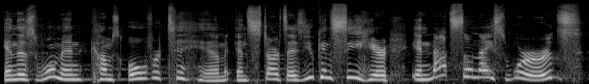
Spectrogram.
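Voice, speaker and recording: A man delivers a sermon from the pulpit, lively and engaging, often turning to quiz the congregation. His voice sits high for a man. The sound carries a long reverb from the church sanctuary. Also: measured pace. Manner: animated, asks the congregation questions. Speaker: pastor.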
